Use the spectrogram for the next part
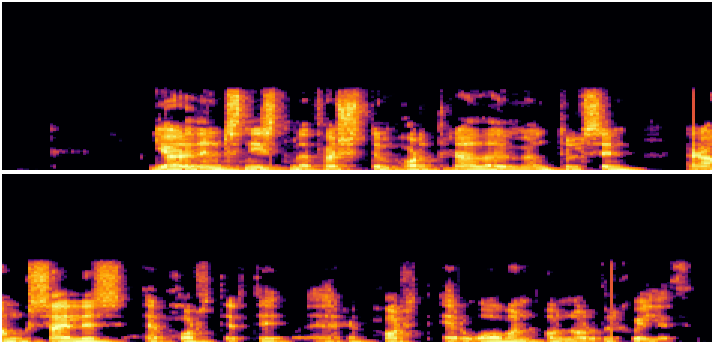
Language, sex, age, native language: Icelandic, male, 50-59, Icelandic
